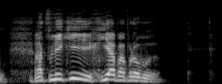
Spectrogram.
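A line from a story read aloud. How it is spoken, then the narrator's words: Shout. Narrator (Russian): Сухов крикнул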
